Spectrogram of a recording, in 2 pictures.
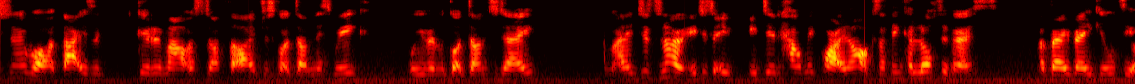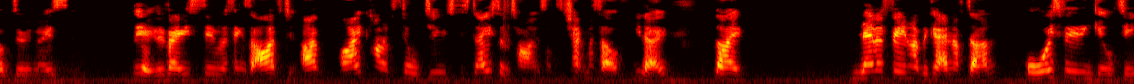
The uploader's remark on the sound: Whilst I am in the car on the way back from the launch photoshoot.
